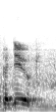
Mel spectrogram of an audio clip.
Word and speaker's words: padauk: little bougie and use padauk padauk i pronounce it padauk if you pronounce it any other way you're wrong probably move those screws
